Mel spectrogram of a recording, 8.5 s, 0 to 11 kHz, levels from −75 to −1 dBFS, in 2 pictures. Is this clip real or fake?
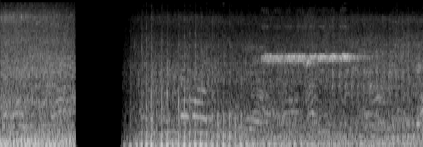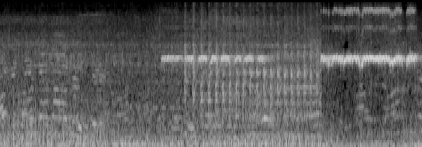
fake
